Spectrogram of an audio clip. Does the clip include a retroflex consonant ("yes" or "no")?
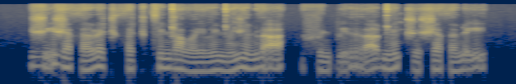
yes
